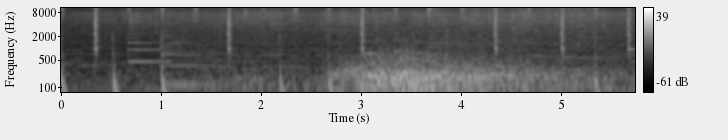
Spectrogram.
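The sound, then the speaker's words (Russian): Steady rain hisses throughout, with scattered sharp drops striking, while a deep rumble of thunder swells up in the second half and lingers beneath the downpour. “говорить тошно, душно, дождь пошел.”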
